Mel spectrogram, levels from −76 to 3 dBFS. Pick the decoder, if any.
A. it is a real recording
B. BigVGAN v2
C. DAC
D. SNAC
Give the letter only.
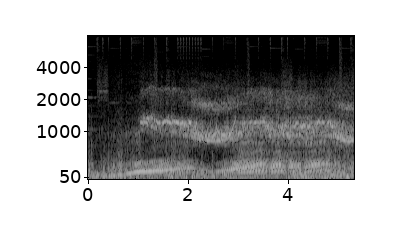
A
